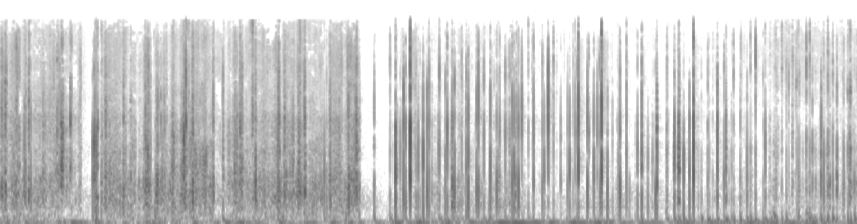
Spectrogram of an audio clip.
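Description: Long nails scratch and crinkle an orange-print, beeswax-coated cotton wrap folded around a small item resting on fur, making a dense, papery rustle for about four and a half seconds. After a brief pause, the nails tap the waxy fabric in quick, crisp clicks mixed with lighter crinkles and bright, dry edges.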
